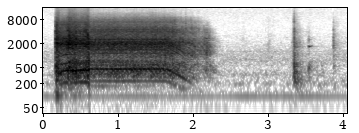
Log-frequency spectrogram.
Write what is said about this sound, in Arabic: يبقى في محضرة طعام، أشغل لأطحن هالمكونات مع بعضها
